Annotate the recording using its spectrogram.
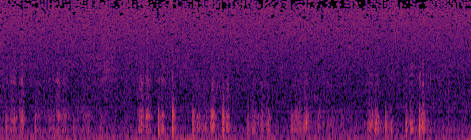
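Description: A pen scratches on paper.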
